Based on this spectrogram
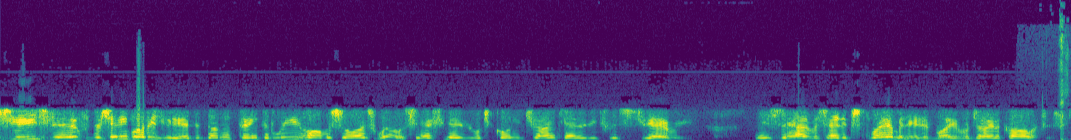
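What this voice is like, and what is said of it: Archie Bunker impression. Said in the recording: “your Archie Bunker impersonation”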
